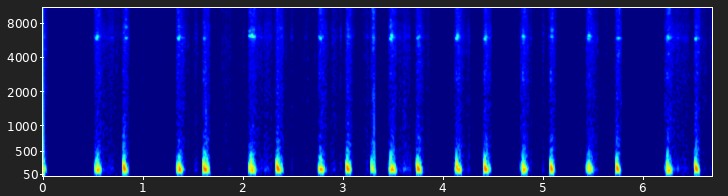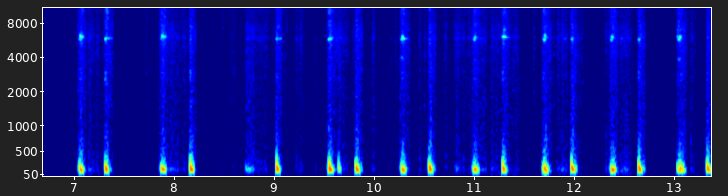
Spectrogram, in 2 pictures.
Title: ASMR live heartbeat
